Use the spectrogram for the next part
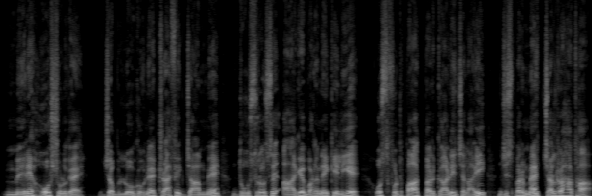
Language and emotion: Urdu, angry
